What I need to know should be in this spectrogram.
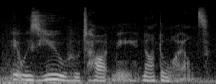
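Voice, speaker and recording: A woman's voice: lowish voice, moderate pace, lightly acted, poor audio. Woman acting a determined young huntress, music behind. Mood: earnest, uncertain. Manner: earnest, plainspoken, resolute. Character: determined, earnest young female outcast hunter, stubborn and loyal. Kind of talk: dramatic video game cutscene acting.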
